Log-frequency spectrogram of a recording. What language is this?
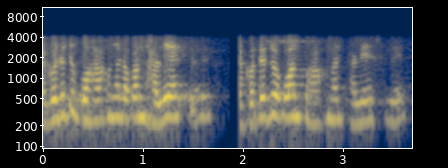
Assamese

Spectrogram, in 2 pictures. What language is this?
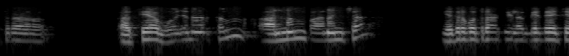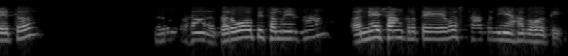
Sanskrit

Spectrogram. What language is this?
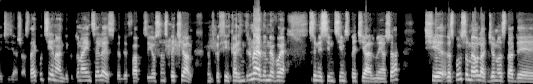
Romanian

